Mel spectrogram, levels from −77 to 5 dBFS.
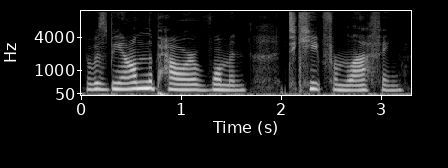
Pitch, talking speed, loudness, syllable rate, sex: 220 Hz, 200 wpm, -15 LUFS, 5.0 syllables/s, female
